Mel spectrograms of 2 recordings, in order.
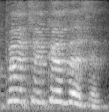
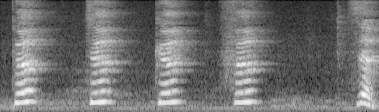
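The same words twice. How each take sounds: First: The sounds joined in one unbroken string; run-together mnemonic. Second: One sound at a time, long pauses between; syllable-by-syllable drill. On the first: Teacher giving a memory trick, syllables run together. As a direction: rattle the syllables off as one word. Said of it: "ودوكا نقول لك بو تو كو فو ثو". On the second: Teacher drilling the memory trick, each sound set apart. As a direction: isolate each syllable for learners to copy. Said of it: "عاود معايا". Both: Shown as a demonstration.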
